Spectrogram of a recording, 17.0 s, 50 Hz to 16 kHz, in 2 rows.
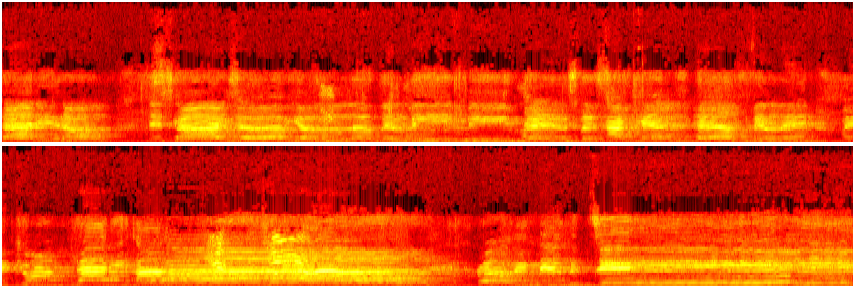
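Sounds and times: group singing a cappella: 0.0s - 17.0s.

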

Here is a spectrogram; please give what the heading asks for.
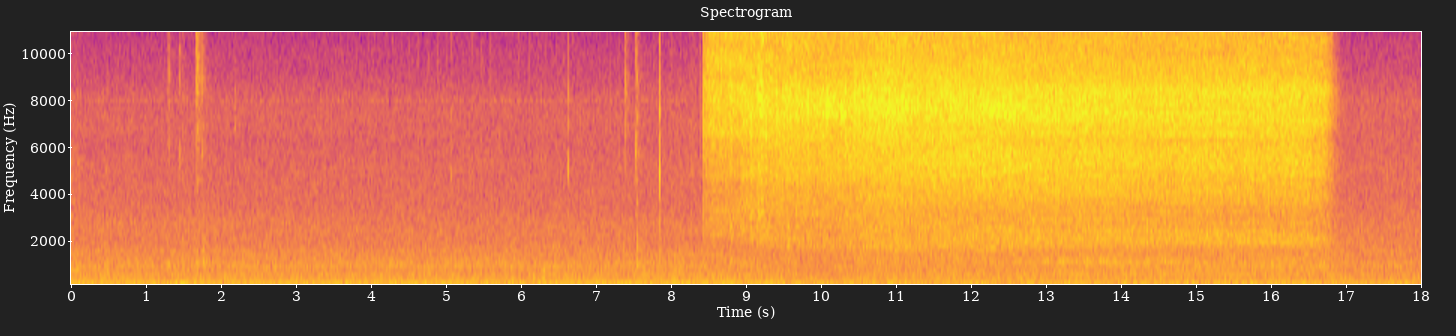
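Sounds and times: high-pitched hiss: 8.4s - 17.0s.

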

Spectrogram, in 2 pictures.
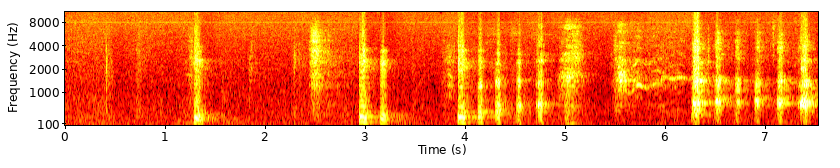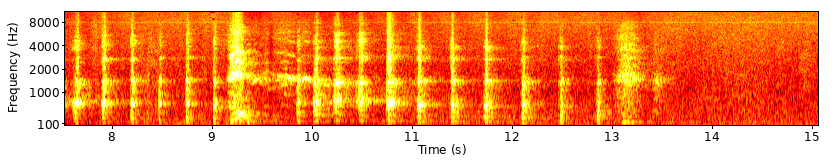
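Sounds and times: man laughing loudly: 2.9s - 13.6s.

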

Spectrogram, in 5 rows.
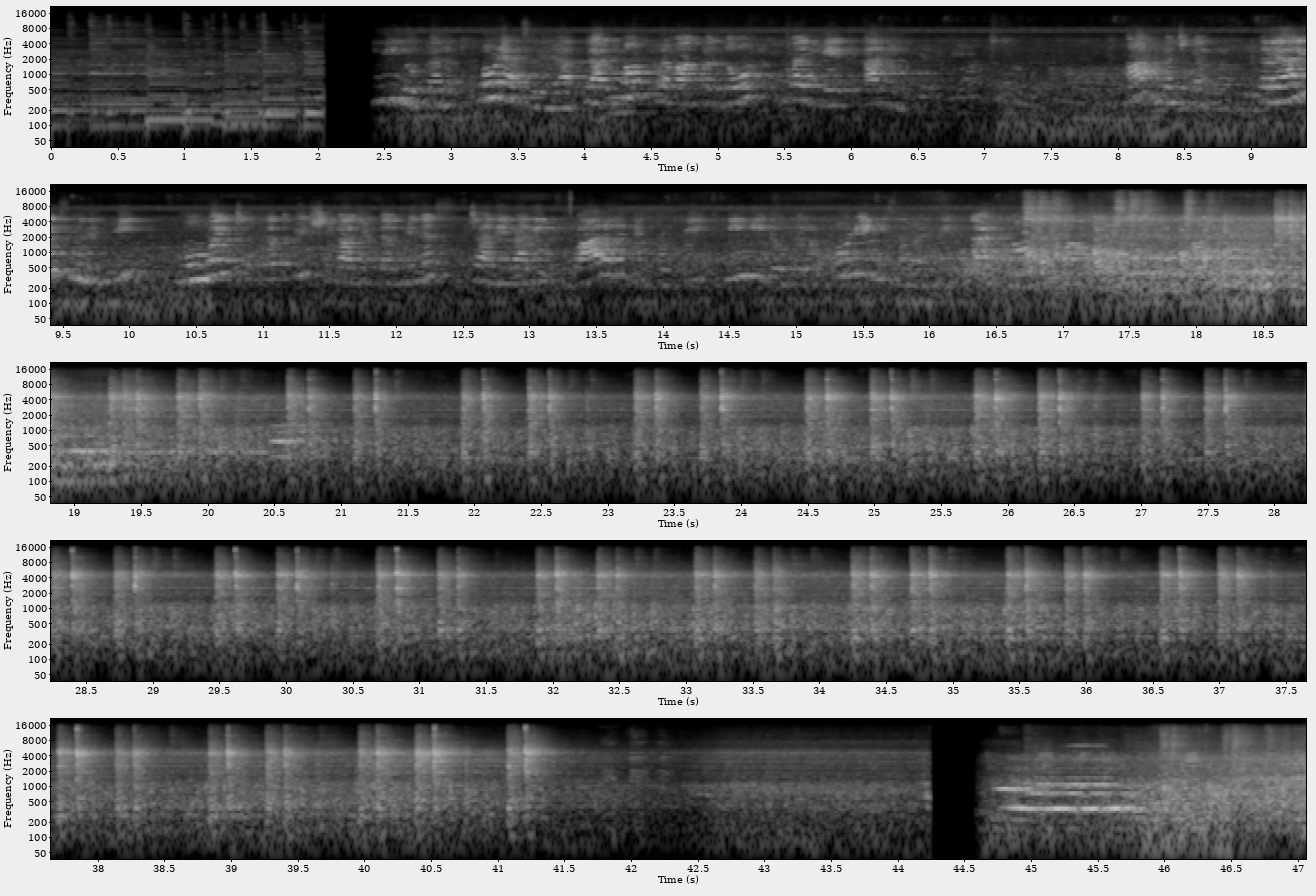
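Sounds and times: train rumble: 7.2s - 44.2s, 44.8s - 47.0s
train wheels clattering: 16.5s - 42.0s.

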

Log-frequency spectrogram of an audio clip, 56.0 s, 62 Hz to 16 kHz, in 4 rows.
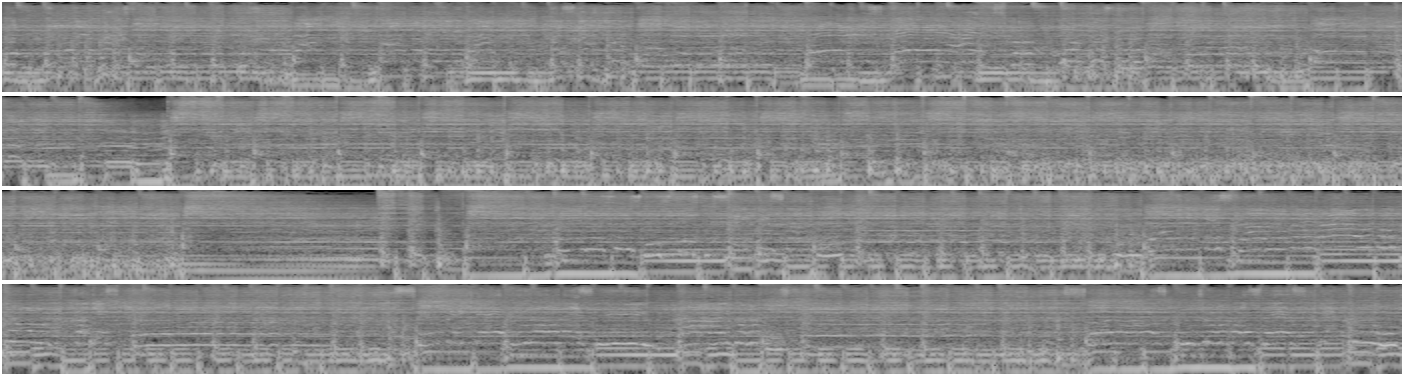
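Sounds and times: woman singing: 0.0s - 14.8s, 33.4s - 56.0s
rock band playing: 0.0s - 56.0s.

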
